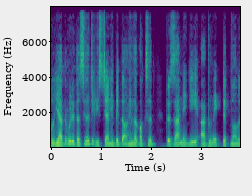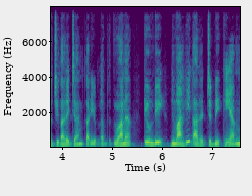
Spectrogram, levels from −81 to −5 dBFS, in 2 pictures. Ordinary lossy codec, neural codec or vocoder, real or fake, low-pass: none; codec, 16 kHz, 0.5 kbps, FreqCodec, larger model; fake; none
